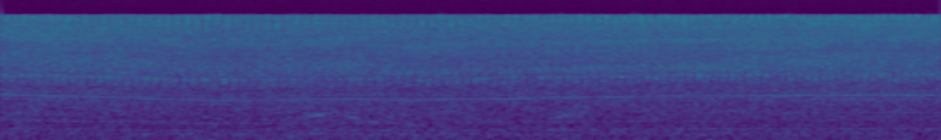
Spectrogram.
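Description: Toy drone flying around a school campus in the video game Life is Strange, a steady whining buzz with a faint wavering pitch that holds evenly over a constant background hum.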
